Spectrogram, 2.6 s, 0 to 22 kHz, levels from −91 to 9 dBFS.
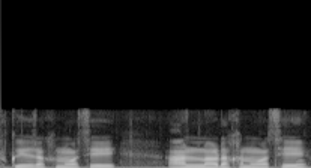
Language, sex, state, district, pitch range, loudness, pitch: Bengali, male, West Bengal, Alipurduar, 105-110 Hz, -20 LUFS, 105 Hz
